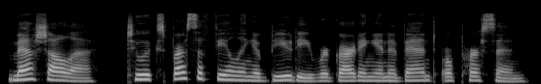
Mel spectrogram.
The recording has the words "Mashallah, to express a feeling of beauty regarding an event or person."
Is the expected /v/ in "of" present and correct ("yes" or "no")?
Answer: yes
